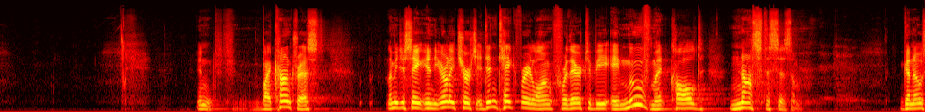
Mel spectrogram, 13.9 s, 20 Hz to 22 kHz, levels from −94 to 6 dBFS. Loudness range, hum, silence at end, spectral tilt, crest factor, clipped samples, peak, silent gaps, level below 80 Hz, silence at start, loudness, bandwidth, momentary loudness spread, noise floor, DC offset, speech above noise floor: 12 LU; none; 0 s; -4 dB/octave; 22 dB; under 0.1%; -4 dBFS; none; -76 dBFS; 1.8 s; -23 LUFS; 17.5 kHz; 18 LU; -74 dBFS; under 0.1%; 50 dB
